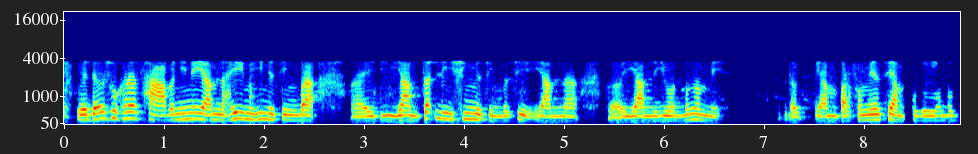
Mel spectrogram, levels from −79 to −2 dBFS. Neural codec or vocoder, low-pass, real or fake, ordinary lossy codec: none; 3.6 kHz; real; none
